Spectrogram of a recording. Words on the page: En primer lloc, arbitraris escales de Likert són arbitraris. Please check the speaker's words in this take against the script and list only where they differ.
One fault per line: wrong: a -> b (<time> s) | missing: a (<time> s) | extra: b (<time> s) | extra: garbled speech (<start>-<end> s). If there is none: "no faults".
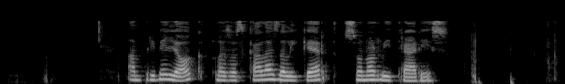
wrong: arbitraris -> les (2.2 s)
